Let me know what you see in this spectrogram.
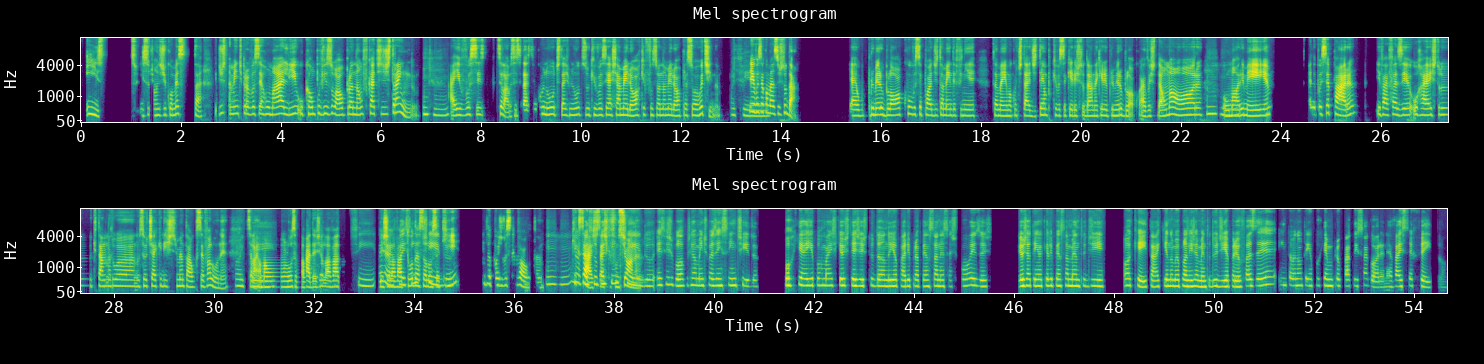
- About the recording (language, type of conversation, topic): Portuguese, advice, Como posso manter minha motivação e meu foco constantes todos os dias?
- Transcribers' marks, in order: none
